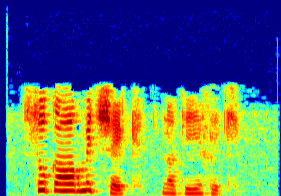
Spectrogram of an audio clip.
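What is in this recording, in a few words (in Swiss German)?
"scheck", Alsatian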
